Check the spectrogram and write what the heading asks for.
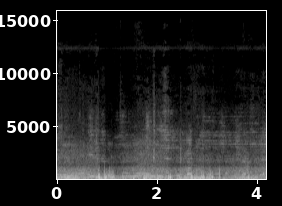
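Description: People talking, untranscribed, over a low steady rumble.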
